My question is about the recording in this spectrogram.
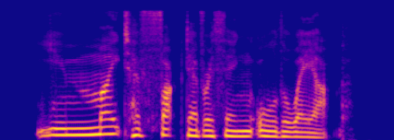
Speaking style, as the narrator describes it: she said slowly

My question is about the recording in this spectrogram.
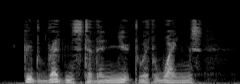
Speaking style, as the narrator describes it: he was whispering slyly to Dogsbreath the Durbrain

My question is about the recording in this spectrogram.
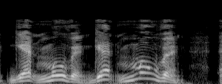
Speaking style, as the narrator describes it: Captain Ivers was hollering through the wind

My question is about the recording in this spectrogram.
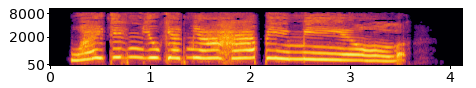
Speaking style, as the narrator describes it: Veronica demanded in her loud, whiny voice

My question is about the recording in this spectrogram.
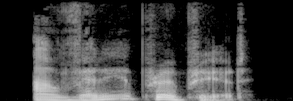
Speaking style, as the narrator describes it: said Tuppence softly

